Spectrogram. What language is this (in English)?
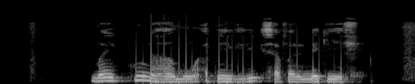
Gawri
